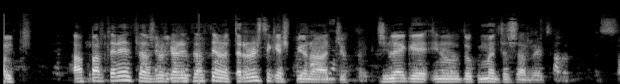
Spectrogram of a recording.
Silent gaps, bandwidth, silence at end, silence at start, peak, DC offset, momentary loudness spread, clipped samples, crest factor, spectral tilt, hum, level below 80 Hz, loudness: none; 11 kHz; 0.05 s; 0.05 s; 0 dBFS; under 0.1%; 13 LU; under 0.1%; 16 dB; -5.5 dB/octave; none; -54 dBFS; -15 LUFS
